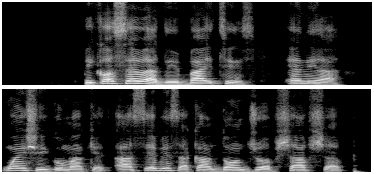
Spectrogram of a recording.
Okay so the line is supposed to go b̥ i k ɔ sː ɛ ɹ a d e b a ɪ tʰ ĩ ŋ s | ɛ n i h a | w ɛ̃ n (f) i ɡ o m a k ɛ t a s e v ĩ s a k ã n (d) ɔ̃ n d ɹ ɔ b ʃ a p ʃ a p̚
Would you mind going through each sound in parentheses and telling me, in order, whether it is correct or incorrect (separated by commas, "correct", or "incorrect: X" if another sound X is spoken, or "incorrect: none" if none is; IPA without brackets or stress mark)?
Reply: incorrect: ʃ, correct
